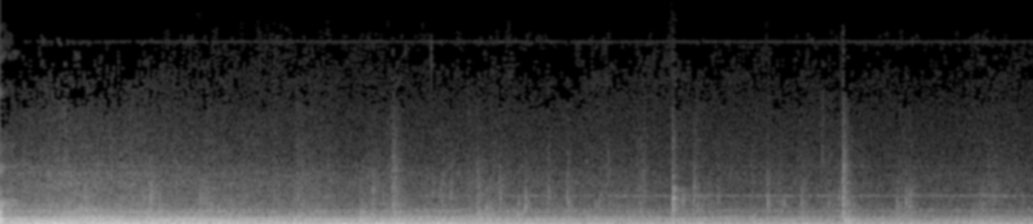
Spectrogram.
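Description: Steady low machine rumble in a ship's engine-room space, slowly fading, with a thin high-pitched machine whirring above it from about halfway through. A few sharp clicks, footsteps on the walkway, are scattered through it.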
